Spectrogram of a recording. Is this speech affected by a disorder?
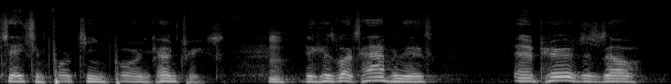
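Yes: Parkinson's disease; about 8 years in Southwest Parkinson's Fitness Program, boxing-type training at Snap Fitness, rigorous exercise.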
